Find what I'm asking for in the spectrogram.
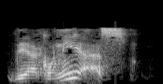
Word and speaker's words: diakonias: And the word ministry here is from the Greek noun, diakonias. And it is spelled D-I-A-K-O-N-I-A-S.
